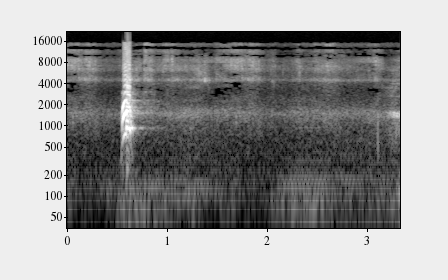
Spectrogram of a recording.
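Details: Miniature Schnauzer, one of two brothers romping outdoors among fallen autumn leaves in Aroostook County, Maine, in October 2024, gives one loud, abrupt bark early on, then quiet yard ambience with faint rustling.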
